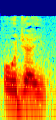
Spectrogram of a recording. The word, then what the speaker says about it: ogive: is known as an ogive the spelling is og iv-e it is pronounced as oje so we have to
